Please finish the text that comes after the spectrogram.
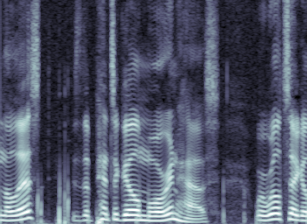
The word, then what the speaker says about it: Morron: first stop on the list is the Pentel Morin house where we'll take a look at what life was like for peans back in the 1800s and yes folks it's pronounced Morin built by Moses pill in 1862 the Second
